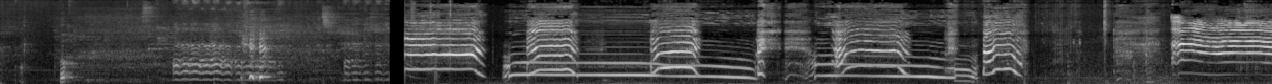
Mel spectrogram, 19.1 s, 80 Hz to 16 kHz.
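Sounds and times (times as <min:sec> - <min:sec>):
dog howling: 0:12.2 - 0:15.4.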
